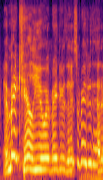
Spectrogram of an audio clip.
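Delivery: high, loud ad disclaimer; bright disclaimer hiding doom; cheerful ad with eerie menace. Retold or imitated. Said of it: "they, like, speed it up".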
